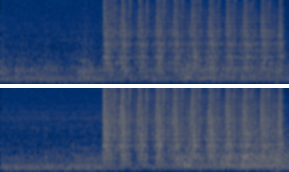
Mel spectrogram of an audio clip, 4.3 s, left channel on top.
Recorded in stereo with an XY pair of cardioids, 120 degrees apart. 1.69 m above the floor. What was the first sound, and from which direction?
A rattle, 70° right.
